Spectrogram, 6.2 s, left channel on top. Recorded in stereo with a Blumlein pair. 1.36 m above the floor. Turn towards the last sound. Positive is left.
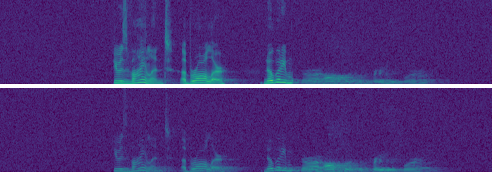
turn(degrees=-25)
